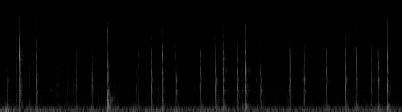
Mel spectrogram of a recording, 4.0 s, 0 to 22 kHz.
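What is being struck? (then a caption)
Mechanical keyboard, plastic keycaps. A compact D84 mechanical keyboard with brown switches and cream and red plastic keycaps is typed on continuously with the fingertips of both hands. About twenty quick, bright plastic clacks land in an uneven rhythm, each stopping almost instantly, over a faint low rumble.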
